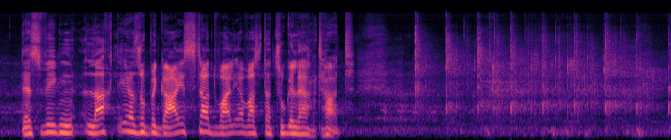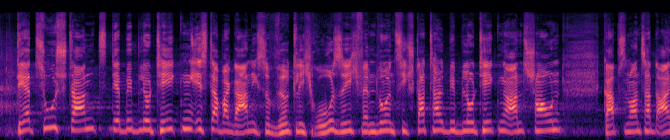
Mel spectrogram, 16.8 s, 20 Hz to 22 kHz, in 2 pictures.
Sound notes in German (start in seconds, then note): 8.5 Beifall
